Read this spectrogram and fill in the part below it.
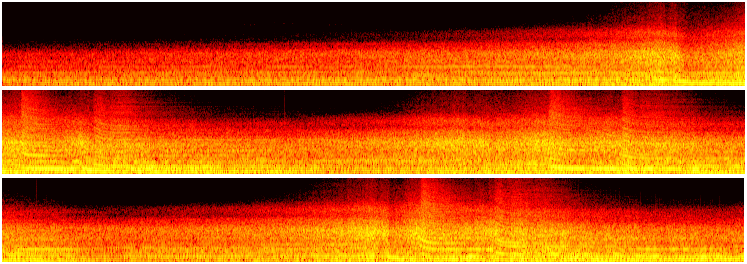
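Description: Racing car engines roar loudly, rising and falling in pitch as they rush past.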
